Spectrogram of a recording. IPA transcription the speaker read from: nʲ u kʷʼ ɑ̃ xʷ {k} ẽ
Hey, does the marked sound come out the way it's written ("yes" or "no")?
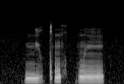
no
